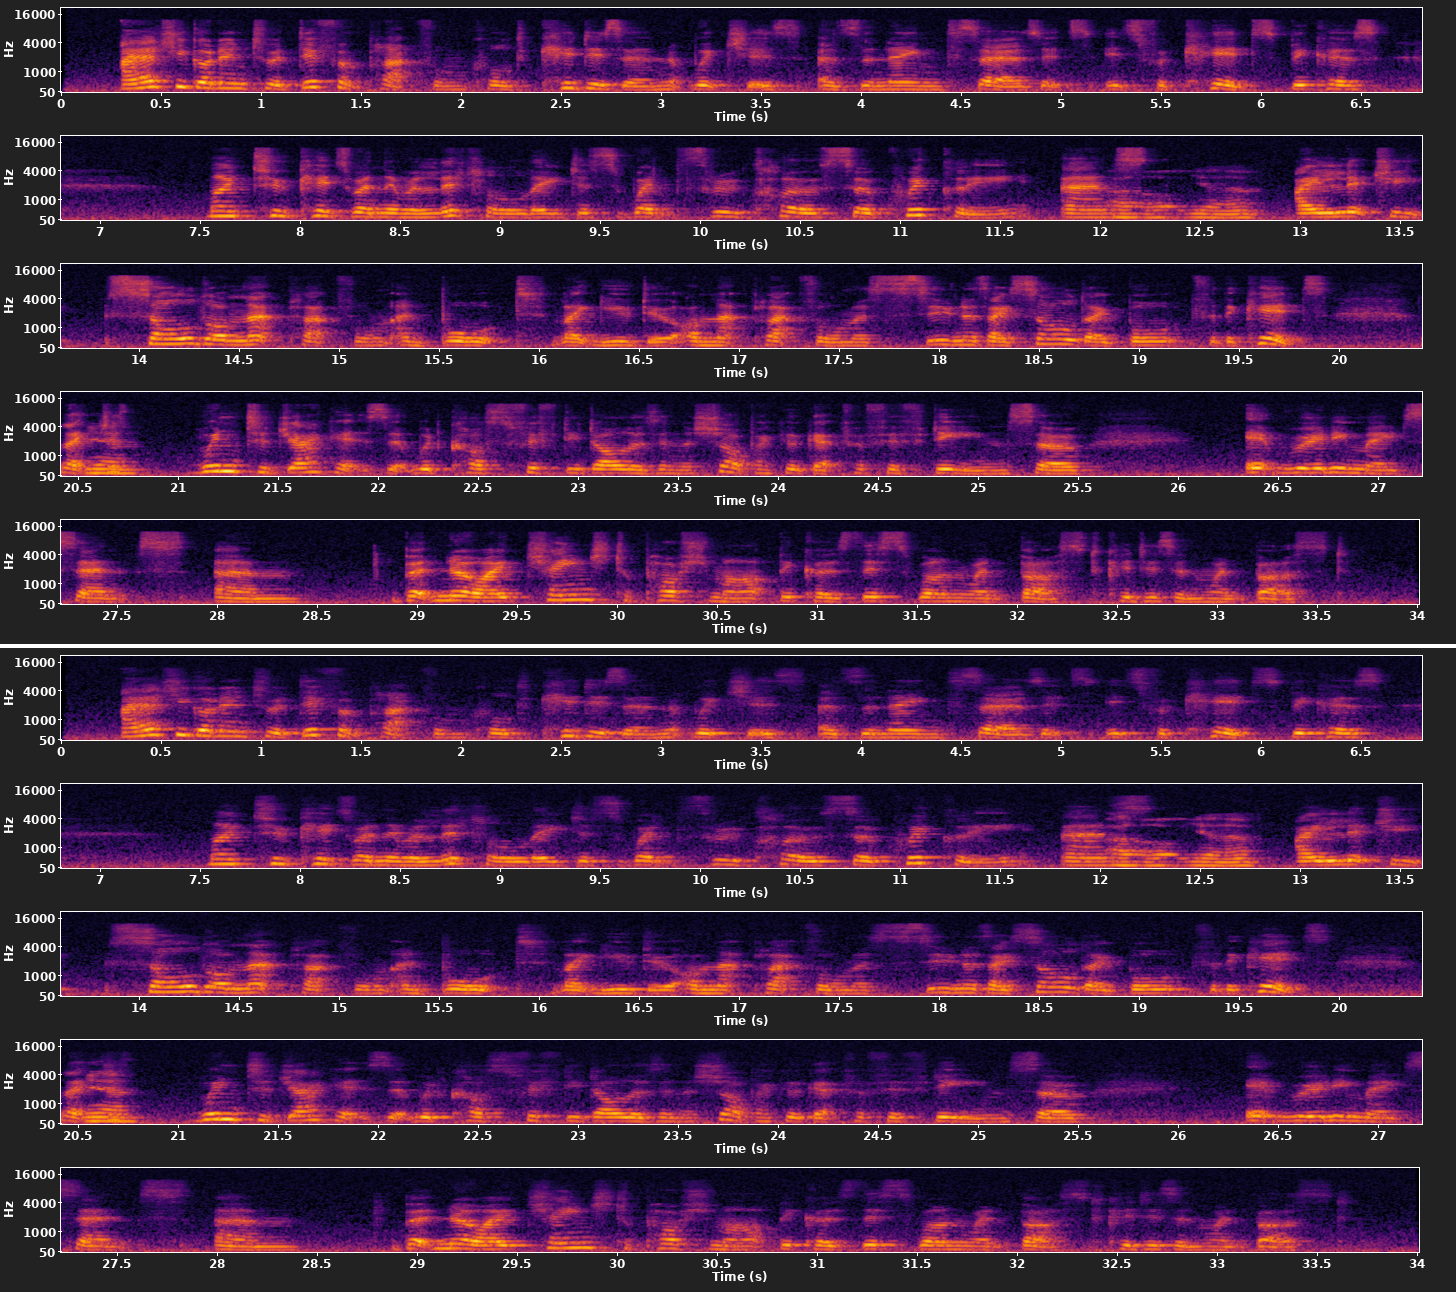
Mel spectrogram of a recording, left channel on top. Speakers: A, on the left; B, on the right.
A: I actually got into a different platform called Kidizen, which is, as the name says, it's it's for kids because my two kids, when they were little, they just went through clothes so quickly and
B: Oh, yeah.
A: I literally sold on that platform and bought like you do on that platform. As soon as I sold, I bought for the kids, like
B: Yeah.
A: just winter jackets that would cost $50 in the shop, I could get for 15. So it really made sense. Um, but no, I changed to Poshmark because this one went bust. Kidizen went bust.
